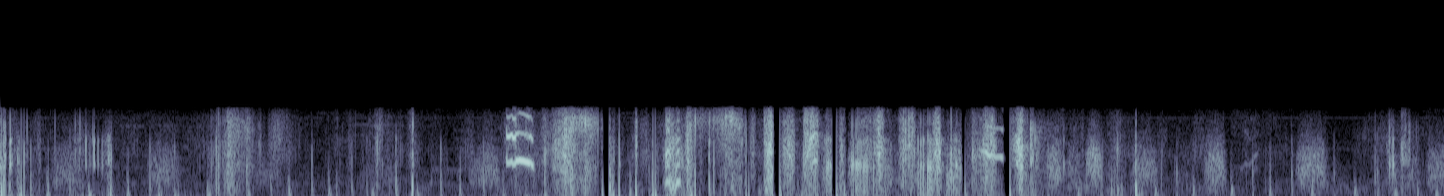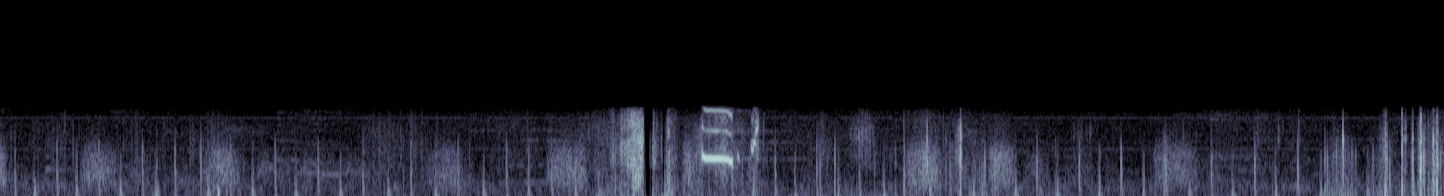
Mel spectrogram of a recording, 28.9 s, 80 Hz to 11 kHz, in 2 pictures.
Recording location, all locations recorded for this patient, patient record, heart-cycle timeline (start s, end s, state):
aortic valve (AV)
aortic valve (AV)+mitral valve (MV)
#Age: Infant
#Sex: Female
#Height: 62.0 cm
#Weight: 7.2 kg
#Pregnancy status: False
#Murmur: Unknown
#Murmur locations: nan
#Most audible location: nan
#Systolic murmur timing: nan
#Systolic murmur shape: nan
#Systolic murmur grading: nan
#Systolic murmur pitch: nan
#Systolic murmur quality: nan
#Diastolic murmur timing: nan
#Diastolic murmur shape: nan
#Diastolic murmur grading: nan
#Diastolic murmur pitch: nan
#Diastolic murmur quality: nan
#Outcome: Abnormal
#Campaign: 2014 screening campaign
0.00	24.46	unannotated
24.46	24.58	diastole
24.58	24.64	S1
24.64	24.80	systole
24.80	24.86	S2
24.86	25.00	diastole
25.00	25.08	S1
25.08	25.24	systole
25.24	25.30	S2
25.30	25.44	diastole
25.44	25.52	S1
25.52	25.64	systole
25.64	25.72	S2
25.72	25.85	diastole
25.85	25.92	S1
25.92	26.08	systole
26.08	26.16	S2
26.16	26.32	diastole
26.32	26.40	S1
26.40	26.54	systole
26.54	26.62	S2
26.62	26.76	diastole
26.76	26.84	S1
26.84	26.98	systole
26.98	27.06	S2
27.06	27.20	diastole
27.20	27.28	S1
27.28	27.40	systole
27.40	27.48	S2
27.48	27.64	diastole
27.64	28.88	unannotated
